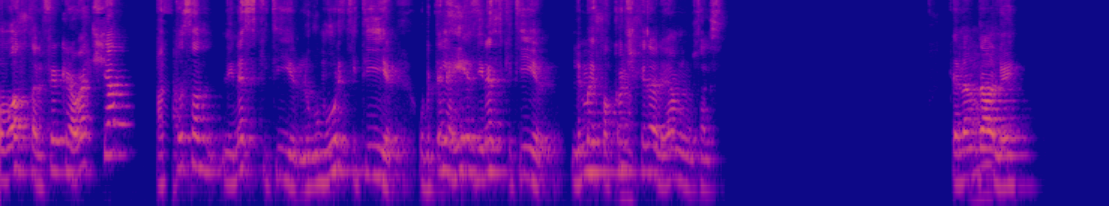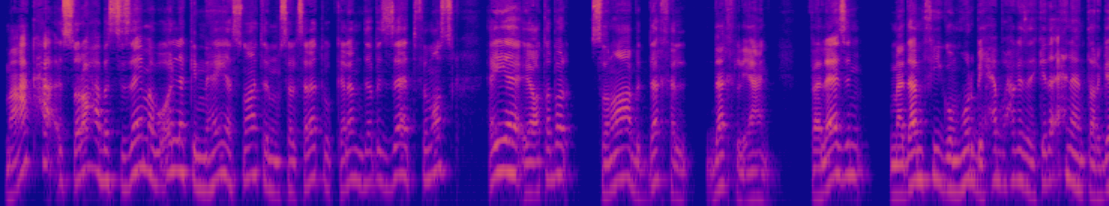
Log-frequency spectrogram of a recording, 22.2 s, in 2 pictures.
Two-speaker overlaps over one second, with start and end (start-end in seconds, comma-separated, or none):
none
